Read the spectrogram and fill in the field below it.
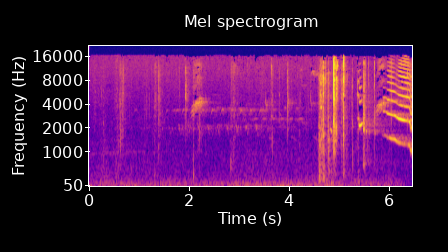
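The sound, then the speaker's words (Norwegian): A squeaky door hinge creaks with thin, high-pitched whines, ending in a drawn-out rising squeal, mixed with a few knocks and rattles over a low background rumble. The door needs oiling. “Døra der trenger å bli smurt litt.”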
